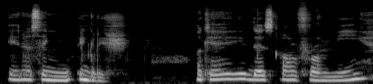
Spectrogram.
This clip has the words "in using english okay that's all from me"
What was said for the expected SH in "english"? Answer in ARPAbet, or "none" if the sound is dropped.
SH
